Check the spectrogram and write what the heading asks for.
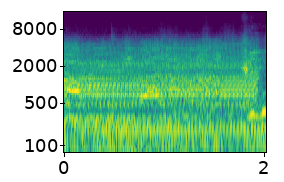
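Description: A car engine running steadily at an even speed, with voices over it.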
